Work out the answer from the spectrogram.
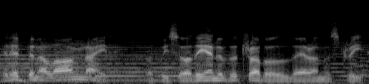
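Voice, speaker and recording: An American actor playing a hard-boiled insurance investigator, terse and dry, in 1950s radio noir style. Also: male voice, low-pitched, a little fast, natural voice. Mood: dry, matter-of-fact. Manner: terse, dry, matter-of-fact. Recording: muffled old radio recording, music behind.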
